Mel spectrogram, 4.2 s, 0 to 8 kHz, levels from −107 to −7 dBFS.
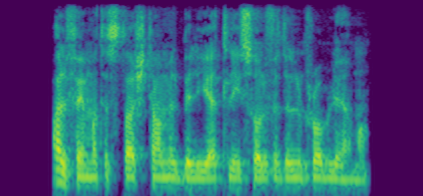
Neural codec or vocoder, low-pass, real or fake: none; 7.2 kHz; real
